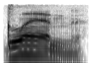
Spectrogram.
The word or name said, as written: glen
